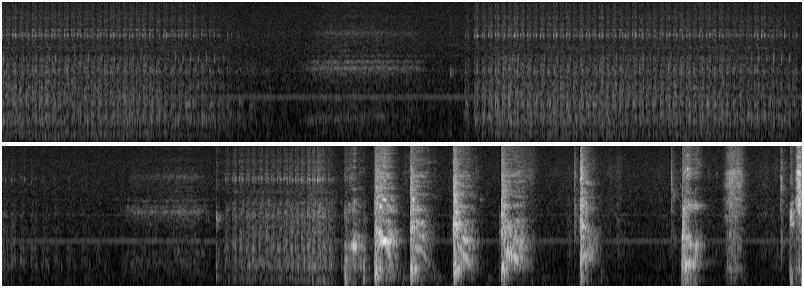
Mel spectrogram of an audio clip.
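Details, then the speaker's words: Adult man with bronchiectasis caused by follicular lymphoma using a flutter valve positive expiratory pressure device: loud rattling bursts as he breathes out through the fluttering valve to loosen phlegm, with soft background music. "fairly simple device arm hey just look valve in there that flutters that causes pressure to go back into my lungs and gets under the flame and brings up all this"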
